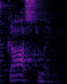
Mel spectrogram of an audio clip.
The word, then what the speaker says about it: gosling: it how you pronounce gosling gooseling it's not goosely it's gosling they're fuzzy okay so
